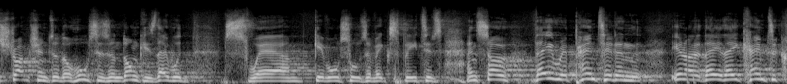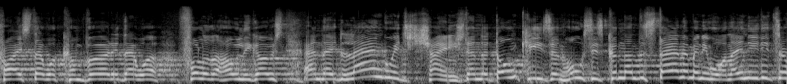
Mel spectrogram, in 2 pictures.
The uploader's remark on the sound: Preaching at a Church in Boston.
